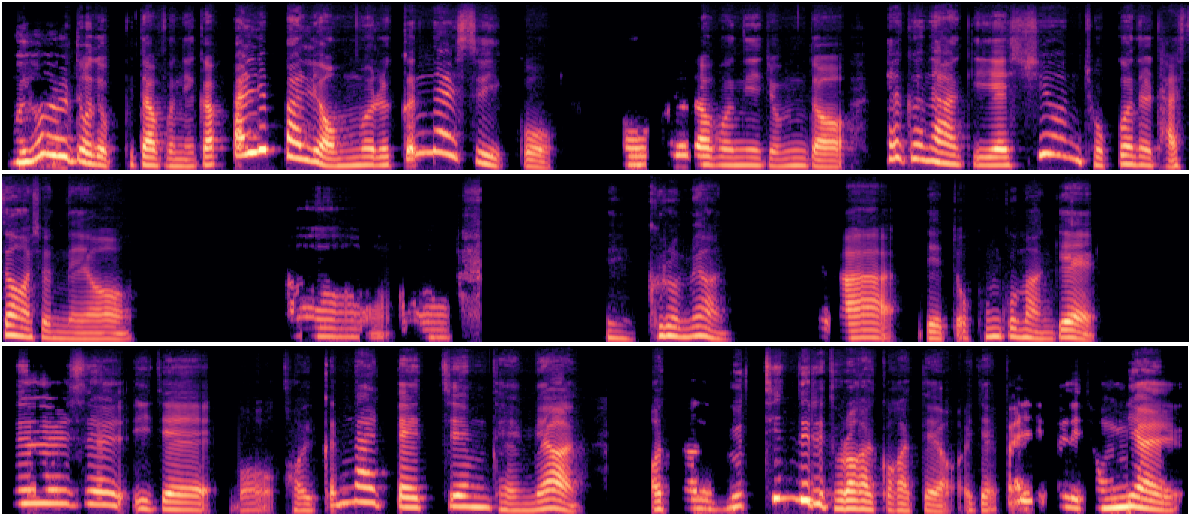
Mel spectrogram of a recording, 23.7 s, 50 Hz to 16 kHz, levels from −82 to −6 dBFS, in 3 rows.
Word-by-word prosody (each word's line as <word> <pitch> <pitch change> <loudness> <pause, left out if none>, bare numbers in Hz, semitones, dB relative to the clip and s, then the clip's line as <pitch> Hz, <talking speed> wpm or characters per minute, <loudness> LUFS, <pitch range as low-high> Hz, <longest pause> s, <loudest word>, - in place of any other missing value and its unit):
효율도 295 - +5
높이다 175 -1 +1
보니까 160 +3 -2
빨리빨리 405 - +7
업무를 170 +3 +2
끝낼 440 - 0
수 245 -8 -6
있고 145 - -3 0.4
어 180 0 0
그러다 190 -2 +1
보니 170 -1 -3
좀 155 +1 -6
더 135 -2 +1 0.3
퇴근하기에 205 - +2
쉬운 345 - -3
조건을 170 -2 -2
달성하셨네요. 140 - -3 1.2
어. 170 -2 -10 1.0
네. 145 -4 -10
그러면 190 -7 -2 0.6
제가 155 +1 -3
이제 145 -2 -4
또 145 - -10
궁금한 170 -4 -5
게 165 +2 +1 0.7
슬슬 285 -3 0
이제 165 -3 0
뭐 140 +1 -11
거의 140 -2 -9
끝날 310 - -1
때쯤 215 +1 +1
되면 160 -1 0 0.4
어떤 175 +1 -4
루틴들이 275 - +4
돌아갈 180 -2 +3
것 150 - -8
같아요. 135 -3 -4
이제 145 -1 -6
빨리빨리 310 - -3
정리할 190 -6 +5
180 Hz, 240 characters per minute, -19 LUFS, 155-230 Hz, 1.2 s, 빨리빨리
